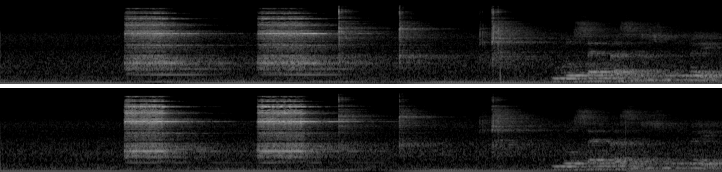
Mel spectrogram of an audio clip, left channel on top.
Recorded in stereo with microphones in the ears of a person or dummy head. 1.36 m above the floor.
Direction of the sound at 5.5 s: 10° left (ahead or behind).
